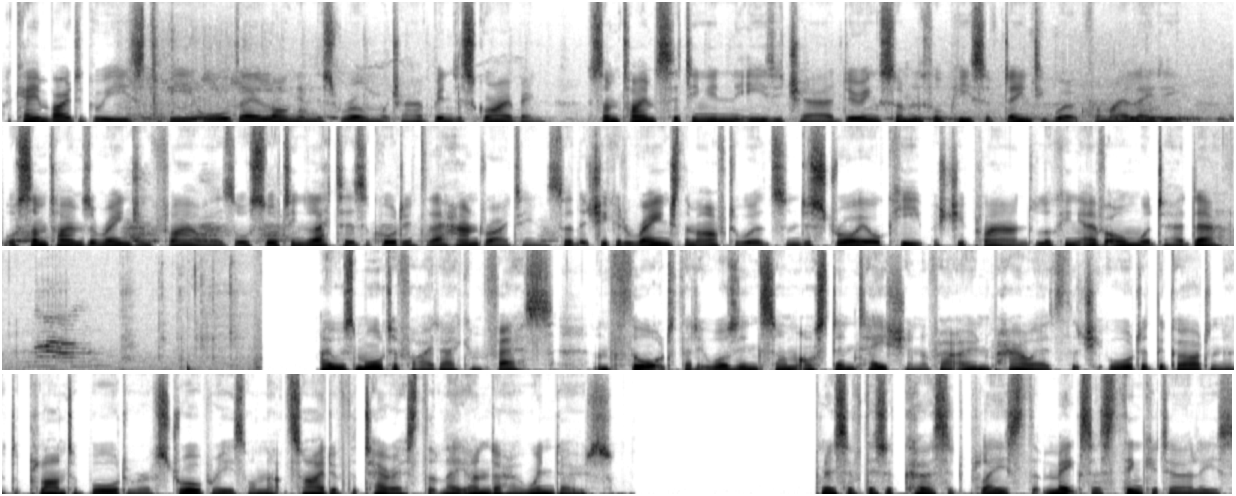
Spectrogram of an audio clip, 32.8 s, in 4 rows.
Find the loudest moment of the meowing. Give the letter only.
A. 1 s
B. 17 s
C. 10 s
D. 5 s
B.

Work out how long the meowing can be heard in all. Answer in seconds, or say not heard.
2 s.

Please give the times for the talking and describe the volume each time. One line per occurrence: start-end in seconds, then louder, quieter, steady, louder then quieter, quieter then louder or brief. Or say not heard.
0.0-16.4 steady
18.6-28.9 steady
30.1-32.8 brief.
